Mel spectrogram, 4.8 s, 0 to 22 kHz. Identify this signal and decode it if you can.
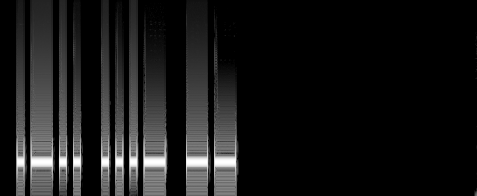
Morse code, heard as a keyed tone, about 17 wpm, 700 Hz. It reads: LVM
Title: USA Call Sign Postfixes - 3 Letters 17wpm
